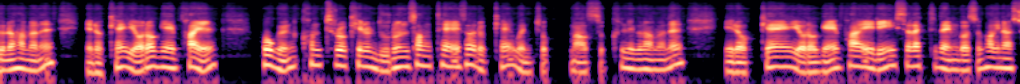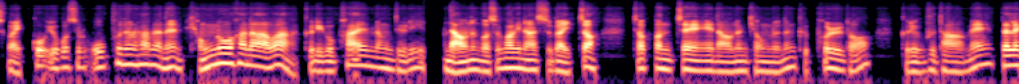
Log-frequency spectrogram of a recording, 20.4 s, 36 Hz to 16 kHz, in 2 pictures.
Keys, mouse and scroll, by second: 0.3 click, 5.7 ctrl+click, 10.0 click.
